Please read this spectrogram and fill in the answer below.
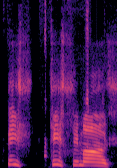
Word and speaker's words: Finissimo: Octo Finissimo, Paul Silicius, Octo Finissimos. I gotta tell you, Bear. Octo Finissimo. Okay, that's how it's pronounced.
